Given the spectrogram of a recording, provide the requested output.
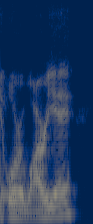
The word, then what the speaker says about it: Oruwariye: I learned how to pronounce his name, Amani Oruwariye.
